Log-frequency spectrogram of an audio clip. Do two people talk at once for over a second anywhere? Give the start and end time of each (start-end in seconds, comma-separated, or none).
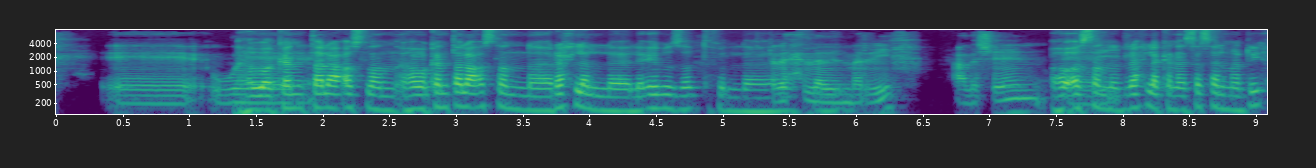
none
